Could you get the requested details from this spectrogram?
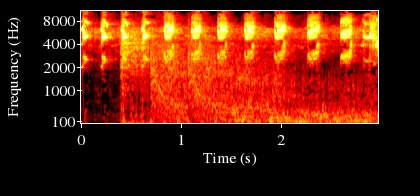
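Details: Lovebird song in a recording of three birds; sharp high chirps repeated steadily about four times per second, each a bright, piercing note, over a faint hiss.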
